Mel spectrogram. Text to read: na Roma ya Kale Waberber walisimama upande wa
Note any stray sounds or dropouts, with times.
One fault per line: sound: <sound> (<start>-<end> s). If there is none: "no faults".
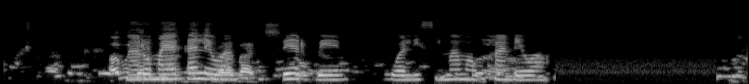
no faults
